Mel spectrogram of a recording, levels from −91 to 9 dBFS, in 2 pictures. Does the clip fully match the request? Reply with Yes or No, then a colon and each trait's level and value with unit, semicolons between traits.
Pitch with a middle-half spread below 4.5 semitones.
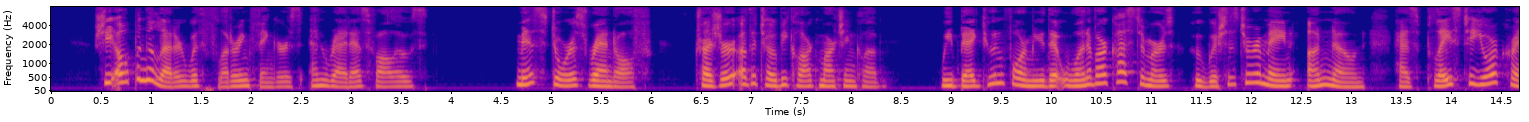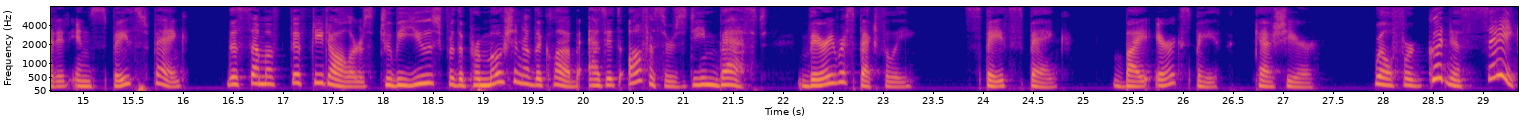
No: wide, 5.4 semitones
